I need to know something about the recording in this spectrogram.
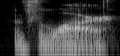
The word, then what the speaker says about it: Voir: look at it V it's Noir but with a V so he he had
